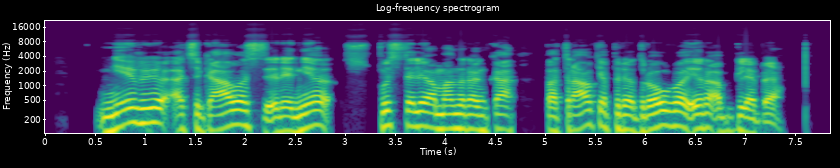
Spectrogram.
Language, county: Lithuanian, Šiauliai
